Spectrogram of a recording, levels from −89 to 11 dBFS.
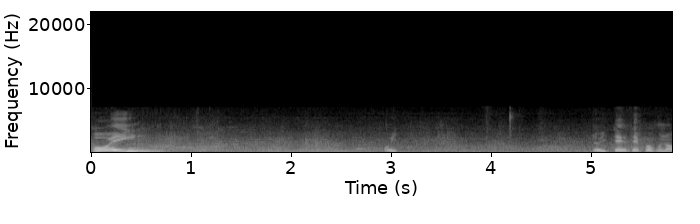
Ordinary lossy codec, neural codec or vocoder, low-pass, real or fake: AAC, 48 kbps; none; 7.2 kHz; real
